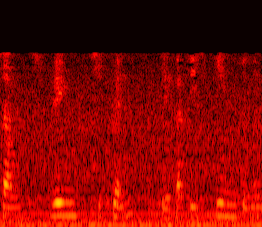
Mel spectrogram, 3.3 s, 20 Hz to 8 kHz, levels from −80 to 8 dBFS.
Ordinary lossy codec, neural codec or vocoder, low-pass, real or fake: AAC, 16 kbps; autoencoder, 48 kHz, 128 numbers a frame, DAC-VAE, trained on Japanese speech; 7.2 kHz; fake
